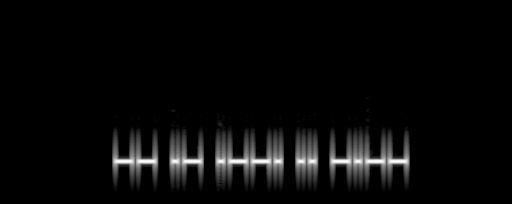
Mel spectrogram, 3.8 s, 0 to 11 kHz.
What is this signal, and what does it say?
Morse code, heard as a keyed tone, about 28 wpm, 700 Hz. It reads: MAPIY
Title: Code Groups - 5 Letters - 28wpm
